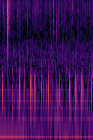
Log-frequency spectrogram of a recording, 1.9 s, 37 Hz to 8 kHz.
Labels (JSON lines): {"label": "biophony, pulse", "recorder": "SoundTrap 500"}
